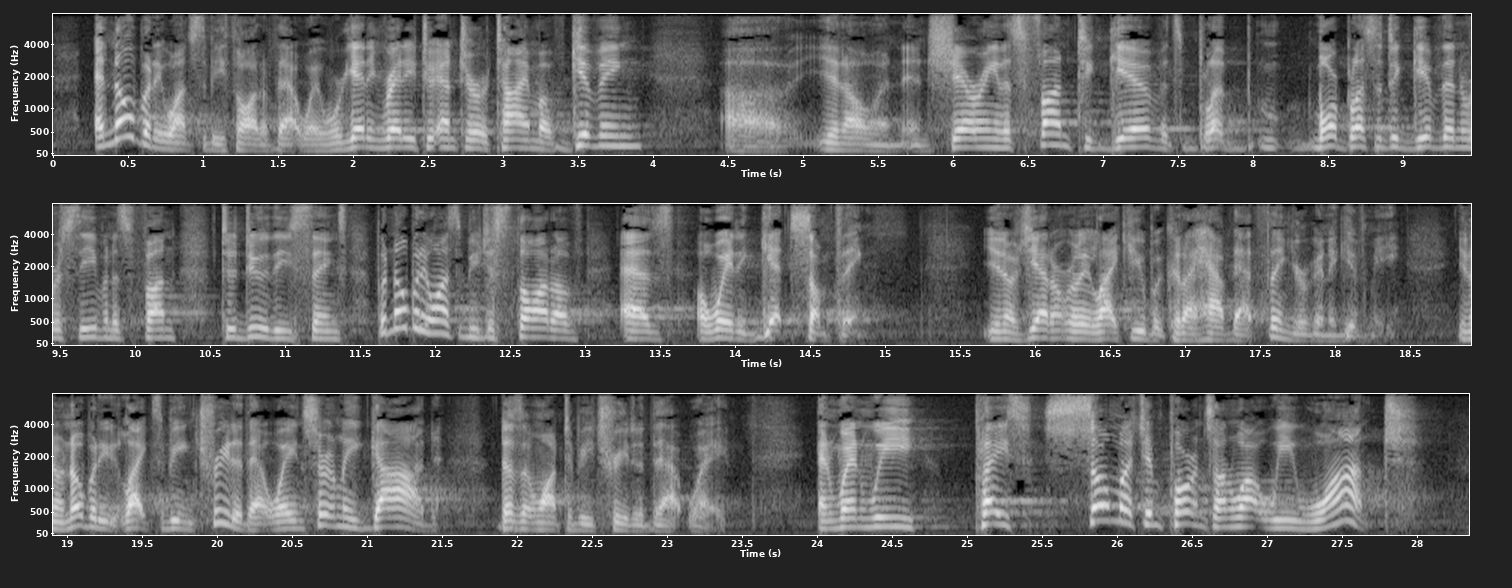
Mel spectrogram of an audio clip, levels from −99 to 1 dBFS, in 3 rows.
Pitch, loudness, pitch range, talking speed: 185 Hz, -20 LUFS, 165-195 Hz, 225 wpm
